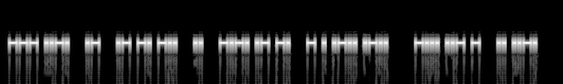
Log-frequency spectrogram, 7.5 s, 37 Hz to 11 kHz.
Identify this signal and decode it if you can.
Morse code, heard as a keyed tone, about 34 wpm, 600 Hz. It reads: OF A AND I CAN TELL BUT IF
